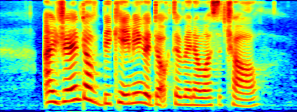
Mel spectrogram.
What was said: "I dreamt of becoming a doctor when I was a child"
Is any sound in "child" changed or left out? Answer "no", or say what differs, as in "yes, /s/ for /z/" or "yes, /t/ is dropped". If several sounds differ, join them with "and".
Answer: yes, /d/ is dropped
